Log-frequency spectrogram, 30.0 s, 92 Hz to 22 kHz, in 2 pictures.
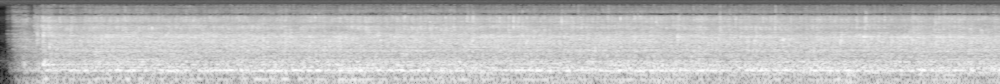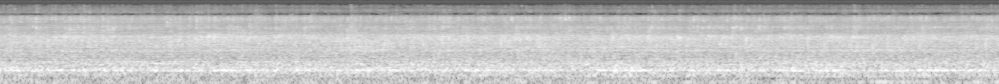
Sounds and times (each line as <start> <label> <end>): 0.2 bathtub turning on, running and turning off 29.9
